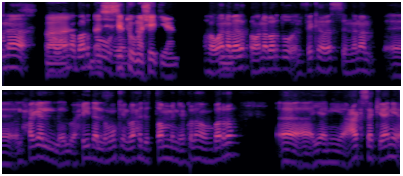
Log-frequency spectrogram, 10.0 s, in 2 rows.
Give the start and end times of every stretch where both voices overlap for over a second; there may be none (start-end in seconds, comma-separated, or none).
0.5-1.8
